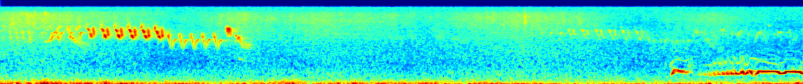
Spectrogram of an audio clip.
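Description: Forest birds calling: a high, fast trill that steps down in pitch over about two seconds, a fainter high trill midway, then a lower, wavering call near the end, over a steady low background hum of the forest.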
